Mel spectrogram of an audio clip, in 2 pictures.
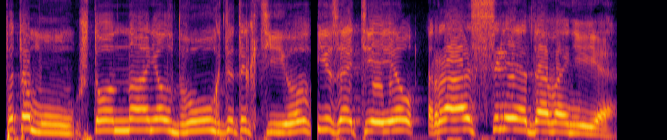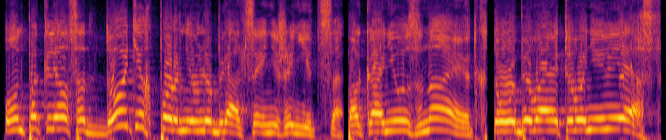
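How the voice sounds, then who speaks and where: A man's voice: high voice, slow pace, smooth, no room sound, voice pushed up. A man voicing a smug, cocky young guy. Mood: condescending.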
